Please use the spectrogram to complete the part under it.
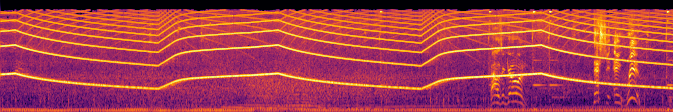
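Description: A siren wails, rising and falling slowly, close by.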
